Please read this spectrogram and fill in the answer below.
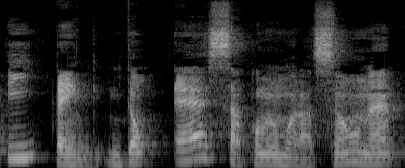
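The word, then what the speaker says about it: Yi Peng: E este evento, né, o que a gente chama de Festival das Lanternas, ele se chama Ipeng, Y-I-Peng, ou Y-I-E-E, depende muito de como se escreve, mas ele é o Ipeng.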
